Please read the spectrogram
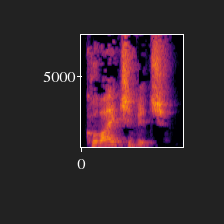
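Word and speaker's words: Kowalkiewicz: Rose Namajunas gegen Karolina Kowalczewicz. Ich habe mir sagen lassen, dass das die richtige Aussprechweise ist.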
